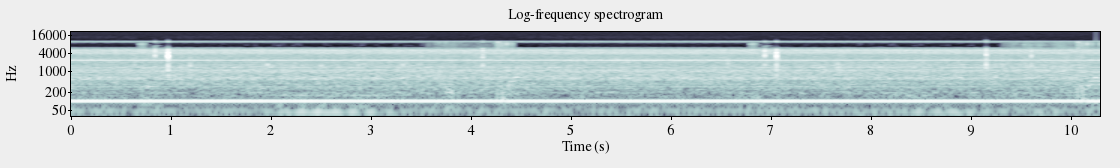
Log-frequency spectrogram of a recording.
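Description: A game menu gives short clicks.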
